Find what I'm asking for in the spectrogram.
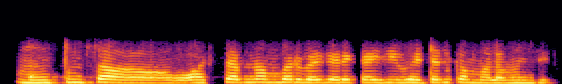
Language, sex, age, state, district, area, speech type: Marathi, female, 18-30, Maharashtra, Ahmednagar, rural, conversation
